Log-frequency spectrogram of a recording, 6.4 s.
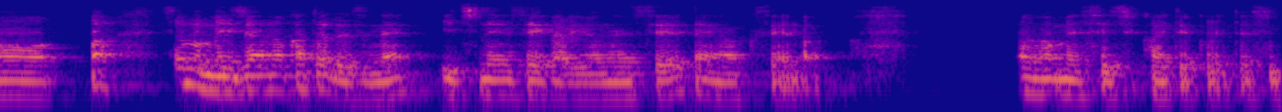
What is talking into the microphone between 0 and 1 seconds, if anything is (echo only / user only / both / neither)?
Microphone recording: echo only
